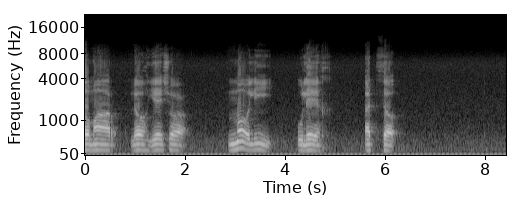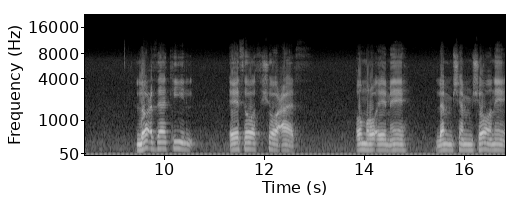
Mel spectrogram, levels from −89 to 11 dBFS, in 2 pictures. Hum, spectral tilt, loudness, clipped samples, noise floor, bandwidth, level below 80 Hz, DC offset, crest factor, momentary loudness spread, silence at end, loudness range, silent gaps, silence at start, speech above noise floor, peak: none; -5 dB/octave; -21 LUFS; under 0.1%; -43 dBFS; 10 kHz; -50 dBFS; 1%; 16 dB; 11 LU; 0 s; 6 LU; none; 0 s; 22 dB; -6 dBFS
